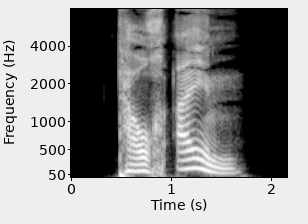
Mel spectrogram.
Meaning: 1. singular imperative of eintauchen 2. first-person singular present of eintauchen
- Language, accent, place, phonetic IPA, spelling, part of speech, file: German, Germany, Berlin, [ˌtaʊ̯x ˈaɪ̯n], tauch ein, verb, De-tauch ein.ogg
